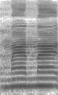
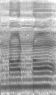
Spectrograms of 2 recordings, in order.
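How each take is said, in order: First: Both vowels are pronounced as an open a. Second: Both vowels are pronounced as a rounded o. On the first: This is the Sundanese way of saying it. "Di Sunda" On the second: This is the Javanese way of saying it. "di Jawa"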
